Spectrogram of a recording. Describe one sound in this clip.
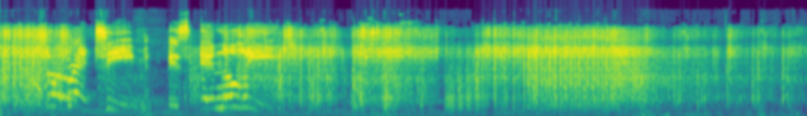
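Rapid gunfire rattles in quick bursts.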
